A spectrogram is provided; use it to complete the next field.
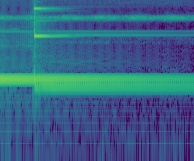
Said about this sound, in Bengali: তবুও সেসব দিকে নজর না দিয়ে কলিং বেল বাজালো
